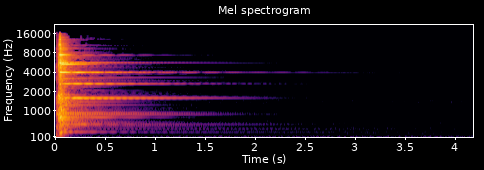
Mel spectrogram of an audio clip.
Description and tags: Toy records#01-C3-03
Complete Toy Piano samples. File name gives info: Toy records#02(<-number for filing)-C3(<-place on notes)-01(<-velocity 1-3...sometimes 4).
instrument, instruments, sample, studio, toy, toypiano, toys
